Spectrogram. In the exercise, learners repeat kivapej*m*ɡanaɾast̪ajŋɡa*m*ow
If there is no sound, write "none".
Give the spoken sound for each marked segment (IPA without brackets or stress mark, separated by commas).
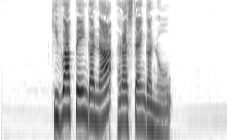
ŋ, n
